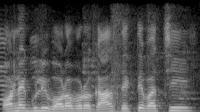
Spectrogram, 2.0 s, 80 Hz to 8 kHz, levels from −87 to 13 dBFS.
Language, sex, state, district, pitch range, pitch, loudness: Bengali, male, West Bengal, Alipurduar, 180-205 Hz, 190 Hz, -16 LUFS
